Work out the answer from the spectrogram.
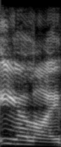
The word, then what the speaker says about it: Eli: And if I write down how it's spelled, it's ELI. So it's literally Eli. As I say it, Ellie. Yeah, we would call it Ellie.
